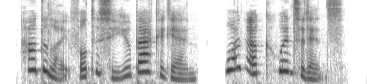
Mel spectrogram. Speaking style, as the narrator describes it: exclaimed

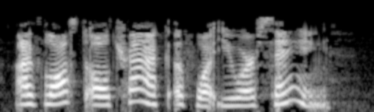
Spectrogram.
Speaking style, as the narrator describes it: exclaimed Dorothy, interrupting the speech

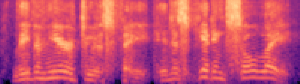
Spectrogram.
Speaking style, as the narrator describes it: the bellman exclaimed in a fright

